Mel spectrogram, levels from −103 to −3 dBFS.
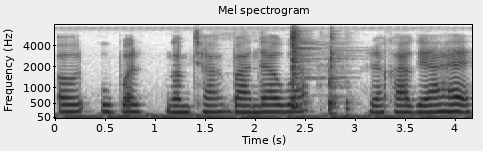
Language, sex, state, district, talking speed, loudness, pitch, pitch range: Hindi, female, Bihar, Kaimur, 115 wpm, -21 LUFS, 220 Hz, 215-225 Hz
